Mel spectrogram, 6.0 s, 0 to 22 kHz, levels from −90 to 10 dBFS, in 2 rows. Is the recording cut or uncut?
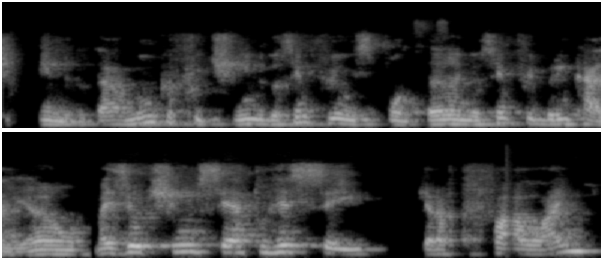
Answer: cut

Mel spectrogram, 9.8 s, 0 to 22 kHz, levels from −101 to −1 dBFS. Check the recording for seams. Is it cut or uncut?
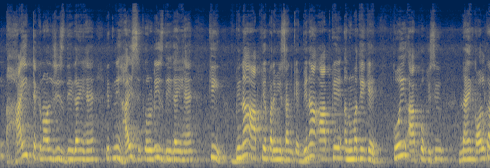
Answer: uncut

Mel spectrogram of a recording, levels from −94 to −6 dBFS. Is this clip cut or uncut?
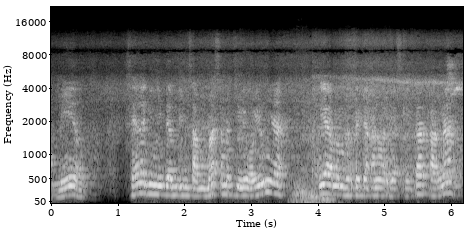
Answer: cut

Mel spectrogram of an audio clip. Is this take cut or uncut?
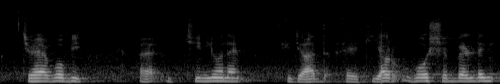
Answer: cut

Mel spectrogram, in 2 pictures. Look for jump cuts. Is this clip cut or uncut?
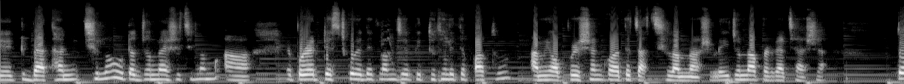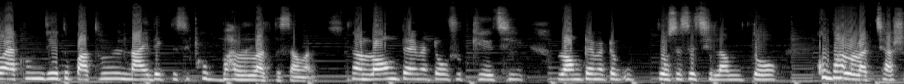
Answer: uncut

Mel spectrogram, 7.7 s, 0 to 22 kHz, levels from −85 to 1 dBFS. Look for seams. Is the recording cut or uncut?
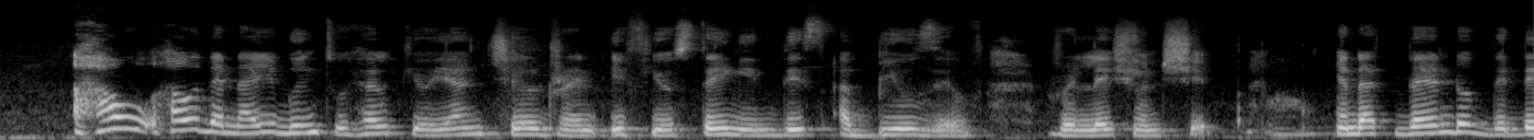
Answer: uncut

